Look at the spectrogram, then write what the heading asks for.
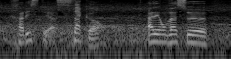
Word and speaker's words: Charisteas: C'est un peu la même prononciation que Charisteas, puisque chez les Grecs, on dit Charisteas.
